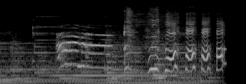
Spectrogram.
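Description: Background music with a high, wavering cartoon sound effect laid over it from about half a second in, its pitch gliding and wobbling, strongest near the end.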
